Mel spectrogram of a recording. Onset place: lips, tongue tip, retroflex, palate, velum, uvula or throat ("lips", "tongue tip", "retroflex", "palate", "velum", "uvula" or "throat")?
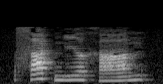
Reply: tongue tip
